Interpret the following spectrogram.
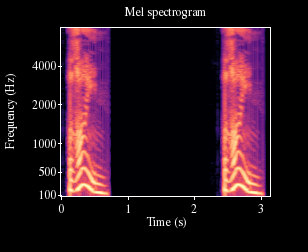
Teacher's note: Its sound is similar to the sound you make when you gargle, a sound that comes from a point deep in the throat.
